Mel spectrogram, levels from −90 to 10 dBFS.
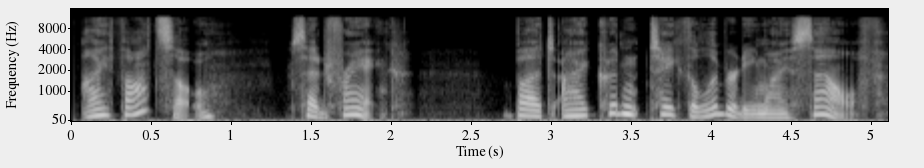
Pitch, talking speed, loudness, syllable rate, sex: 195 Hz, 140 wpm, -19 LUFS, 3.8 syllables/s, female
